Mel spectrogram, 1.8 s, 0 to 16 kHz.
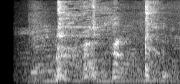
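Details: Adult on day 1 of a bad cough while sick: a short run of about four harsh coughs, with a faint steady hum behind.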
